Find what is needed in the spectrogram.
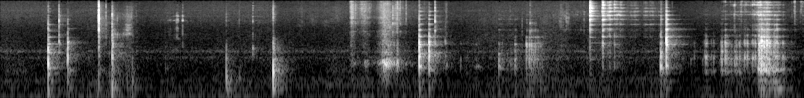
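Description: Metal tea tin being opened, then a mesh tea-infuser spoon scraping and clinking against the tin and a ceramic dish: an irregular string of sharp clicks and knocks. There is a brief metallic ring about six seconds in, and a flurry of scraping and clinking near the end.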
